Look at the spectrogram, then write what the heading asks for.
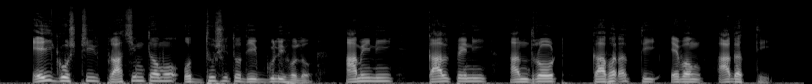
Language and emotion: Bengali, neutral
